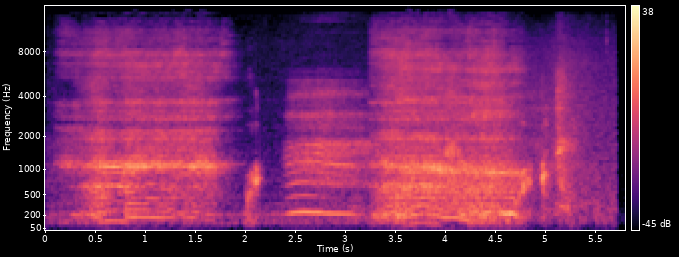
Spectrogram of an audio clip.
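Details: Loud, rough, rattling breaths in and out with a fluttering throat vibration during sleep, severe enough to keep a roommate awake on a dating-show trip; snoring.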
